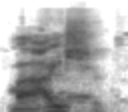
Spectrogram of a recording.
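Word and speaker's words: מעשר: verse 8 through 10, means 10th in Hebrew and it's pronounced ma'asher.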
